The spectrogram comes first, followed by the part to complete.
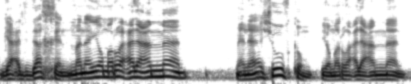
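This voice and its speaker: A man's voice: medium pitch, expressive, very fast, dark tone, slight background noise. A man bantering casually as a live stream host, teasing and prodding with questions.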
